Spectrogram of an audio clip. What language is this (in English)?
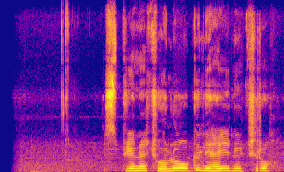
Somali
